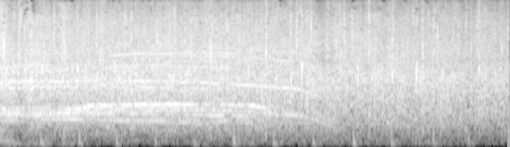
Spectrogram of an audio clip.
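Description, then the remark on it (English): A crowd claps steadily in dense, continuous applause, loud, with a few faint whistles or cheers rising above it before the clapping eases slightly toward the end. “Round of applause for this action.”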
